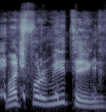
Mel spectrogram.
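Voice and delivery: mock Russian gangster accent.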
